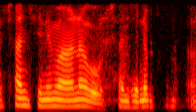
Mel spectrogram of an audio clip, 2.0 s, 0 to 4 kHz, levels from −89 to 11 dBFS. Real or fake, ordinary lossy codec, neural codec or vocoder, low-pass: real; none; none; 3.6 kHz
